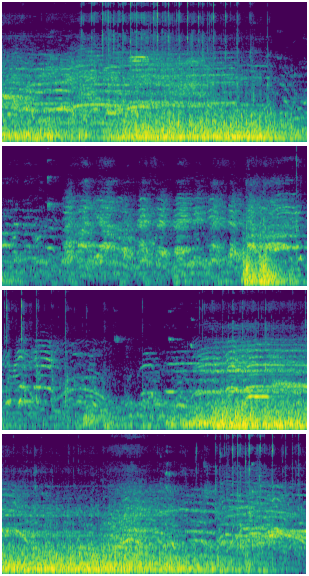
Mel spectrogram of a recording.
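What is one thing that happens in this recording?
Basketball players' sneakers squeak on a hardwood court.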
